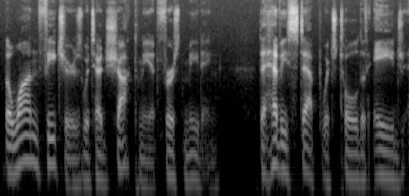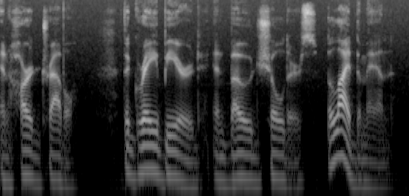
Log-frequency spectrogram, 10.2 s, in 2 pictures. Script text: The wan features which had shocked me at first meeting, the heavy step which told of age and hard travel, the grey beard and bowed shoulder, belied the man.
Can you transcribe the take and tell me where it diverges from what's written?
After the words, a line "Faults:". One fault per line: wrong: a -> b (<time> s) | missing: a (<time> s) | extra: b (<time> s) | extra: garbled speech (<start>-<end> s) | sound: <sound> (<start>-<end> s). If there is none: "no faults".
The wan features which had shocked me at first meeting, the heavy step which told of age and hard travel, the grey beard and bowed shoulders, belied the man.
Faults:
wrong: shoulder -> shoulders (8.3 s)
